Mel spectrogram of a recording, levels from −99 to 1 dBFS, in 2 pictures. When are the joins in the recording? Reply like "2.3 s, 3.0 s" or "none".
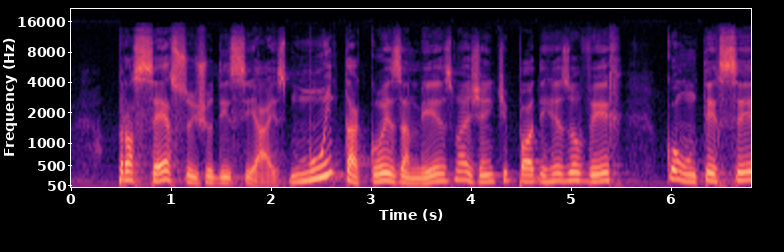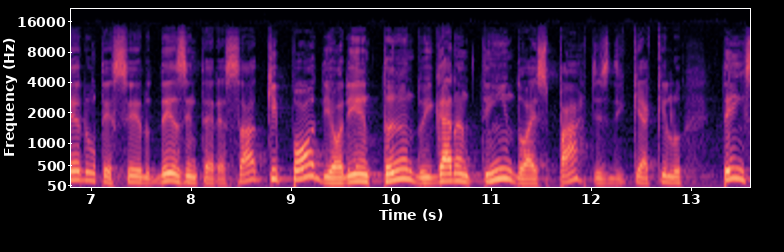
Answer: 7.0 s, 8.8 s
